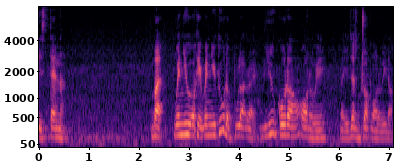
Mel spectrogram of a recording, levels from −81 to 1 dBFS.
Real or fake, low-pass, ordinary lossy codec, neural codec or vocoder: fake; none; none; codec, 16 kHz, 4 kbps, FunCodec, trained on Chinese and English, 50 frames a second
